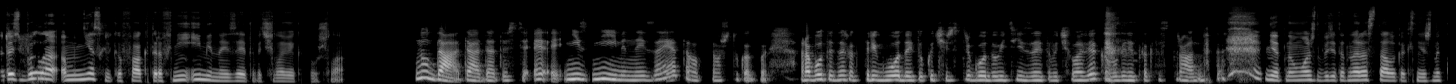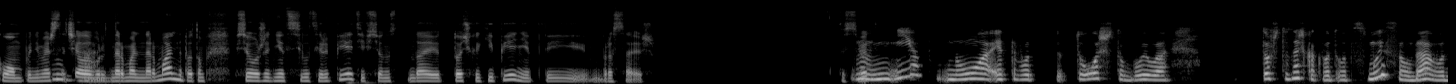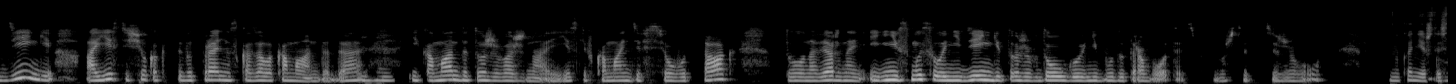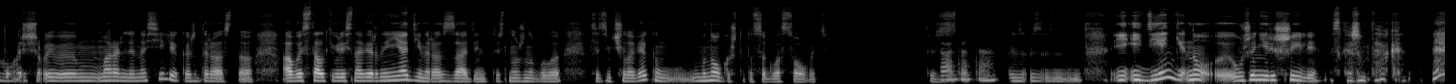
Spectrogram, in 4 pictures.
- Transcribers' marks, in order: chuckle; tapping; laughing while speaking: "странно"; "настает" said as "насдает"; laughing while speaking: "скажем так?"
- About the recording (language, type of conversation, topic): Russian, podcast, Что для тебя важнее — смысл работы или деньги?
